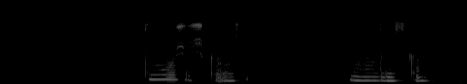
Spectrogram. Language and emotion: Russian, sad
